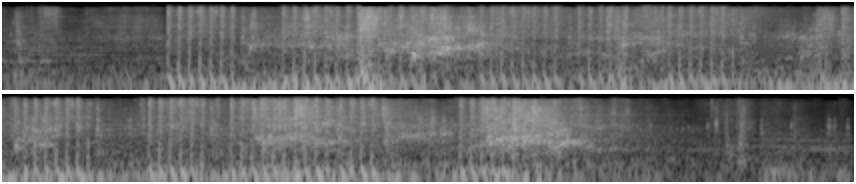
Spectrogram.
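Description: A heavy gun fires in rapid, steady bursts.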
